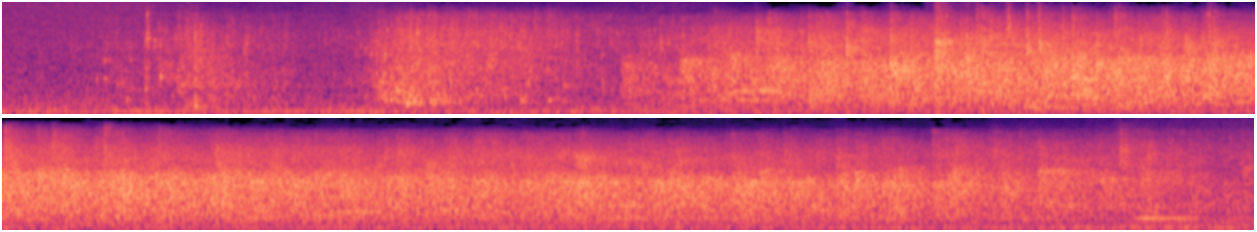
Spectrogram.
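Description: Water splashing in a baptismal pool about two seconds in, as a girl is immersed and raised. The congregation then claps, swelling to a peak and easing off near the end.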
